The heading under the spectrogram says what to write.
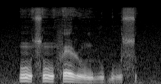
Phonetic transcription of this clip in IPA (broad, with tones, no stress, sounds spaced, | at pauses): ũ˥˨ s ũ˥˨ f ɛ˥˨ ɭ ũ˧˩ ʎ u˥˨ ɓ u˦ s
